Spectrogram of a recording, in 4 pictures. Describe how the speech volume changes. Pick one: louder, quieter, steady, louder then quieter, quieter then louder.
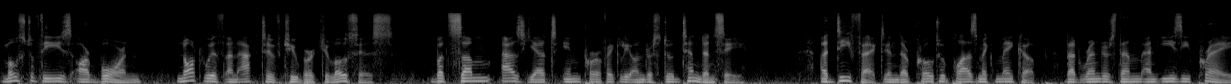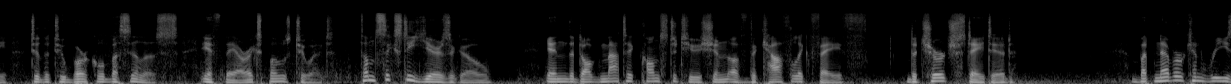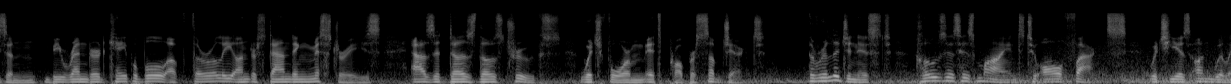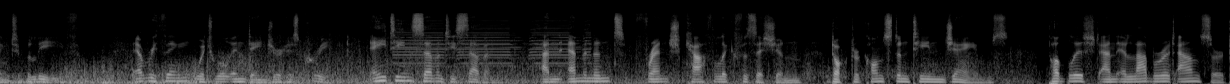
steady.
